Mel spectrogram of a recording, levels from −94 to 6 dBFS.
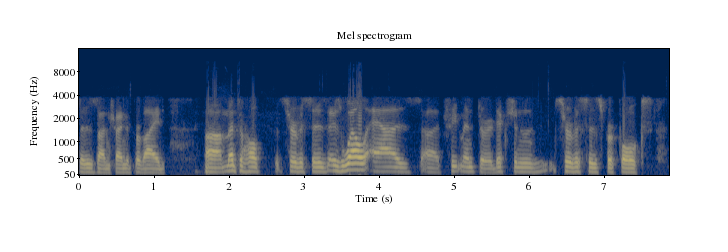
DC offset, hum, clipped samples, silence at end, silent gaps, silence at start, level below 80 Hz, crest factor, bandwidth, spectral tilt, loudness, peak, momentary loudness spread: under 0.1%; none; under 0.1%; 0.3 s; none; 0 s; -66 dBFS; 16 dB; 6.4 kHz; -9 dB/octave; -29 LUFS; -12 dBFS; 13 LU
